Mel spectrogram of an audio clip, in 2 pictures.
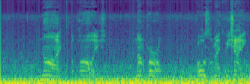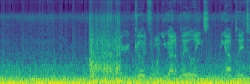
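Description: Steady low rumble of a car on the road, heard from inside the cabin, with a man talking over it. A short hiss comes about seven seconds in.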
